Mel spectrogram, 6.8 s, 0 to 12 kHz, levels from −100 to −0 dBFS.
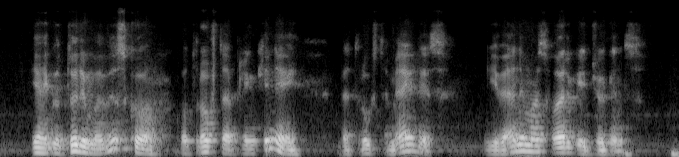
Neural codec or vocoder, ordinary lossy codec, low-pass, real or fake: codec, 16 kHz, 6 kbps, DAC; Opus, 32 kbps; 7.2 kHz; fake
